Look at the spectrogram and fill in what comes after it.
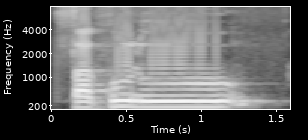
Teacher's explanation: واو مدہ کو ایک الف کے برابر کھینچ کر پڑھیں گے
